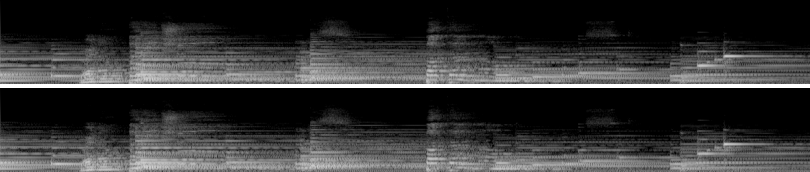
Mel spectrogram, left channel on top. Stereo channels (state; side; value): normal; both; correlation 0.91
